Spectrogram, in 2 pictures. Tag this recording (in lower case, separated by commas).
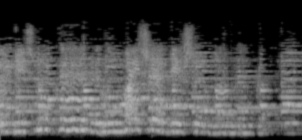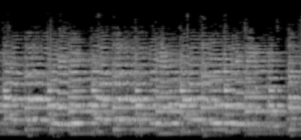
folk music, clarinet, music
